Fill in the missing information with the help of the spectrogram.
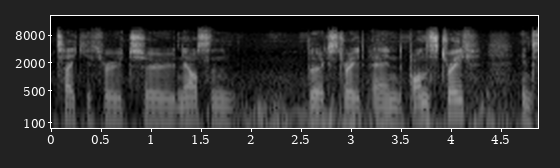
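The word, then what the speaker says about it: Bourke: So 8 Burke Street, and Burke Street is spelled B-O-U-R-K-E.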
